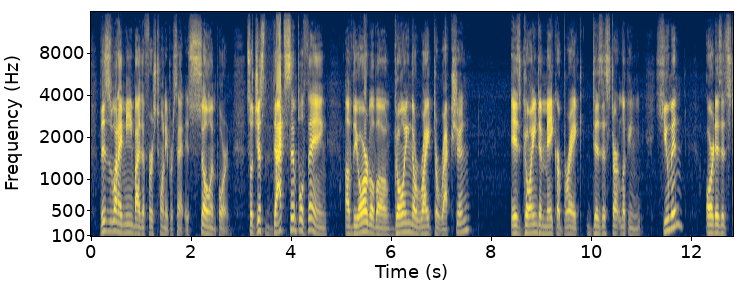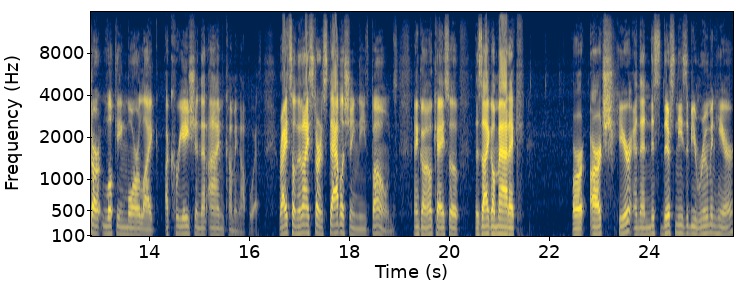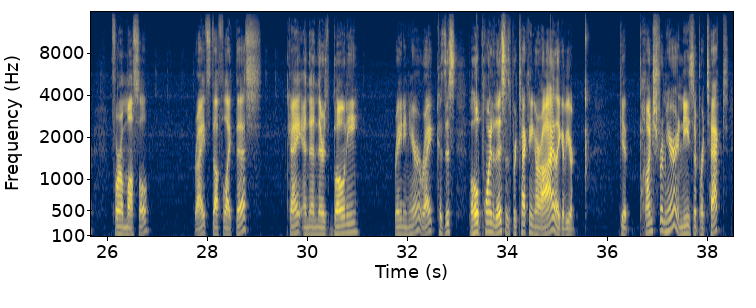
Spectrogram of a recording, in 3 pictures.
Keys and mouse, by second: 4.9 ctrl+z, 6.3 right click, 7.1-10.6 alt+drag, 10.6 right click, 11.8-13.9 alt+drag, 13.9-16.3 alt+drag, 16.3 right click, 18.7 alt+right click, 20.8 alt+click, 23.3 right click, 24.1 alt+click, 24.5-25.3 typing, 24.8 click, 29.7 right click, 30.1 s, 30.2-34.6 drag, 37.5 right click, 38.1 click.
